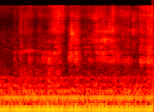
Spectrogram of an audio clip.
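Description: Faint rustling and a few light clicks as a small handbag is opened with its clasp and its contents handled, over a steady low hum.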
